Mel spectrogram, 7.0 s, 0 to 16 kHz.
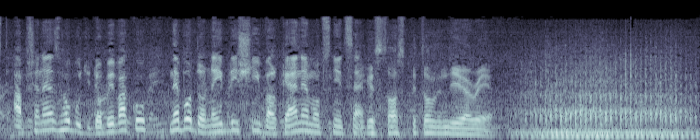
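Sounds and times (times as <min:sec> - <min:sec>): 
speech: 0:00.2 - 0:05.4
helicopter rotor chopping: 0:05.0 - 0:06.9.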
